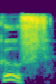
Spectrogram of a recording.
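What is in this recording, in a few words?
"goof", US English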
